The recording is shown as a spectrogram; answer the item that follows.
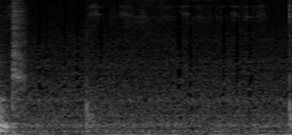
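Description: A pen writing on an interactive whiteboard: faint strokes across the surface with a light tap about two-thirds of a second in.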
